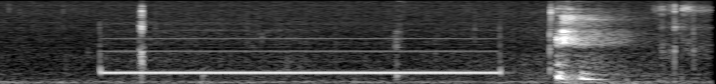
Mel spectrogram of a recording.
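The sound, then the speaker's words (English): A telephone dial tone, heard while placing a phone call to someone's dad, holds one steady, fairly loud pitch for about two seconds, then cuts off abruptly and is followed by a brief, sharper burst of sound. “I said, let me call my dad and see that's where I messed up.”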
